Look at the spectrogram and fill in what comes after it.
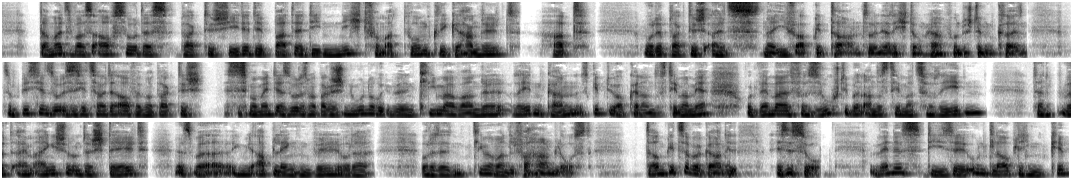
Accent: Bavaria, Germany; Und ich komme noch aus Nordbayern, wo es besonders schlimm war

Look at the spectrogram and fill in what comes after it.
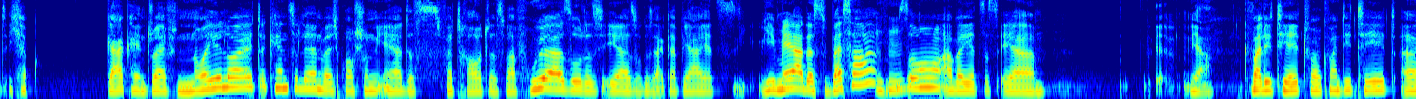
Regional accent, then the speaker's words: Berlin, Germany; ich bin 30, komme aus Berlin, geboren in Berlin.

